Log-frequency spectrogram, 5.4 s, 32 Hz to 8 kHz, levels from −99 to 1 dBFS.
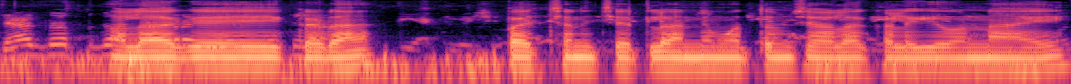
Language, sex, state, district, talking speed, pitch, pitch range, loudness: Telugu, male, Andhra Pradesh, Sri Satya Sai, 100 wpm, 95 Hz, 90-95 Hz, -19 LUFS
